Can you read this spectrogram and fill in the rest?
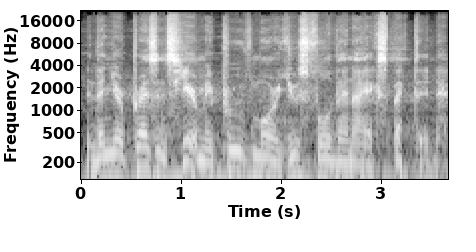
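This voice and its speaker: A man's voice: mid-range voice, lively intonation, moderate pace, a bit bright, slight background noise. A man voicing a haughty, regal warrior king in a video game, speaking formally and proudly. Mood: cool, calculating. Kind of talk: video game character acting.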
